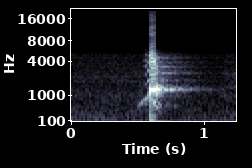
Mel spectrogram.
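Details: White Shiba Inu barking on command after hours of training, a single sharp bark with a falling tonal tail, preceded and followed by a person giving the spoken command.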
